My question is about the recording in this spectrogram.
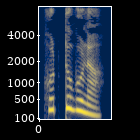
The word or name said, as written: ಹೊಡಕಣೆ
